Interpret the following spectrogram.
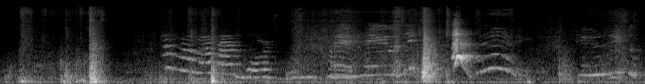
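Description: Young children's high-pitched voices, rising and falling, with a few sharp knocks about one, two and four seconds in.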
